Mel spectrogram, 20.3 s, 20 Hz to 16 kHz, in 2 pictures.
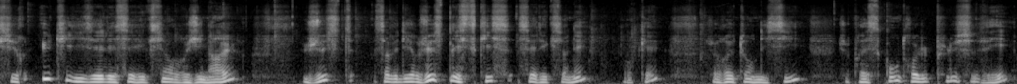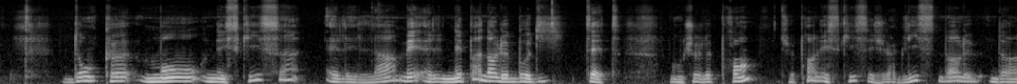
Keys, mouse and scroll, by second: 5.8 click, 7.2 click, 9.4 v, 13.8 click, 14.4 click, 15.2 click, 15.5 space, 16.9-19.7 drag.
